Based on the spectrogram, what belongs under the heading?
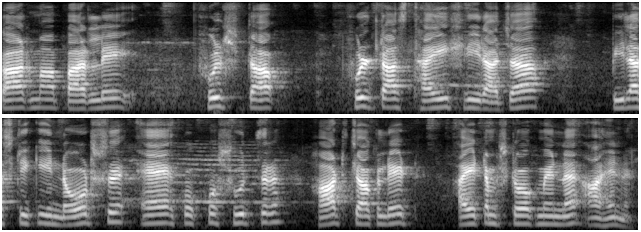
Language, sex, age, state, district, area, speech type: Sindhi, male, 60+, Delhi, South Delhi, urban, read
